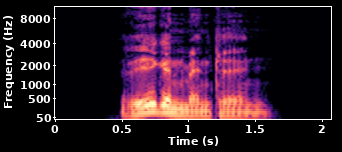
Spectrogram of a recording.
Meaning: dative plural of Regenmantel
- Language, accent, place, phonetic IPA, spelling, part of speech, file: German, Germany, Berlin, [ˈʁeːɡn̩ˌmɛntl̩n], Regenmänteln, noun, De-Regenmänteln.ogg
